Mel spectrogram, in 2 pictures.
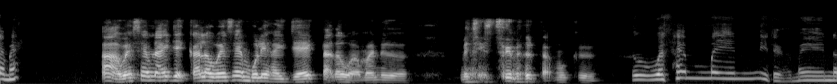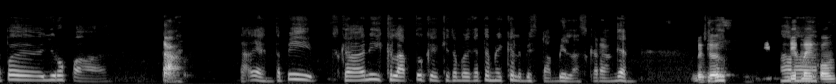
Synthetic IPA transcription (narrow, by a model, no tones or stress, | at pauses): ɛmɛh | ʔawɛsɛmnaajd͡ʒɛkːalawwɛshɛmbolɛhɦajd͡ʒɛk̚t̪aʔt̪auamanə̃ | mɛ̃nt͡ʃɛst̪ənəlt̪a̰ʔmukə | əwɛshɛmːaɪnːit̪umãɪnapəjuɾopa | t̪aʔ | t̪aʔkant̪api | sə̥kaɾaŋnikəlap̚t̪ukəkit̪abolɛhkat̪aməɾekaləbɪhst̪abɪlːahsə̥kaɾaŋkan | bət̪ɔis | aimaĩkɔn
